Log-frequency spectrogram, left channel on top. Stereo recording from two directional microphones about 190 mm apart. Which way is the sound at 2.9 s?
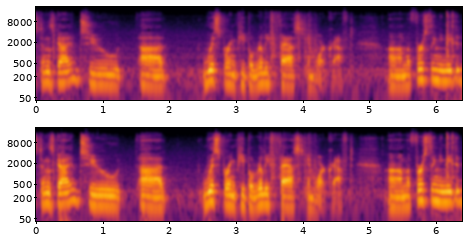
20° right (ahead or behind).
